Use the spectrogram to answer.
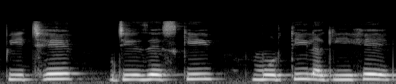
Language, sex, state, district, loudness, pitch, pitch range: Hindi, female, Madhya Pradesh, Bhopal, -14 LUFS, 225 Hz, 220-245 Hz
